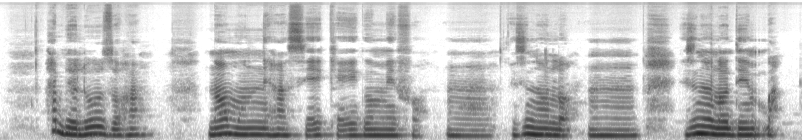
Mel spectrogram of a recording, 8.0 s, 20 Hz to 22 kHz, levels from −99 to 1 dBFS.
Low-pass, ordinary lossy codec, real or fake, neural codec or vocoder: none; none; real; none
